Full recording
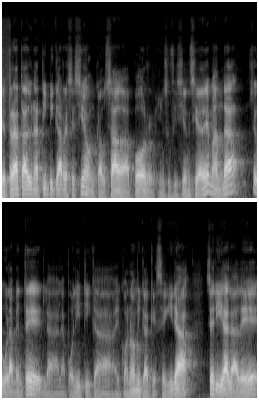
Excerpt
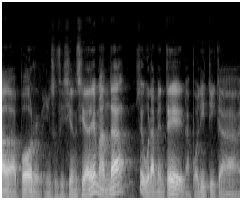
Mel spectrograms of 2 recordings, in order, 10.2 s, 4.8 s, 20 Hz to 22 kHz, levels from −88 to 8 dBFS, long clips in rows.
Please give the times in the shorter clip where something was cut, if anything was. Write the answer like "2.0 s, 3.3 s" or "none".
3.7 s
